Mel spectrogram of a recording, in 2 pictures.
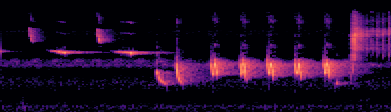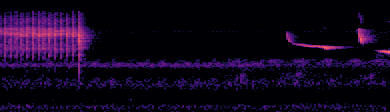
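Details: Common nightingale phrase for training songbirds: scattered high whistles, seven loud repeated notes, then a loud buzzy trill, a silence, and faint whistles returning at the end.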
